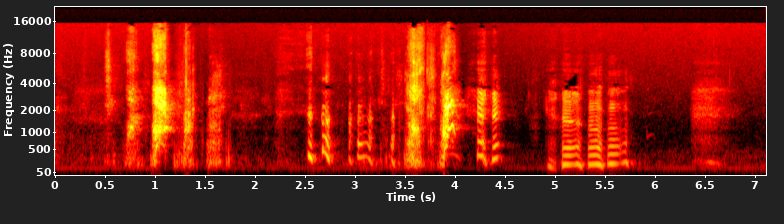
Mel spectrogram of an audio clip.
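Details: Playful four-month-old Maltese puppy, hyper, making bursts of high yaps mixed with whiny growl-like vocalizing, a short harmonic whine near the end, with brief human voice between.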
